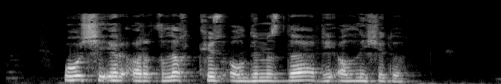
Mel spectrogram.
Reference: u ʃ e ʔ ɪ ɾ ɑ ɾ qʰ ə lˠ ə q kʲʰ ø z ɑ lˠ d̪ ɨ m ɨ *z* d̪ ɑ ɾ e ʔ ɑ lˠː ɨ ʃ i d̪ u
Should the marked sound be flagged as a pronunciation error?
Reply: no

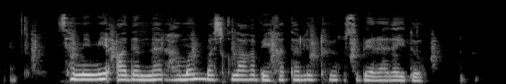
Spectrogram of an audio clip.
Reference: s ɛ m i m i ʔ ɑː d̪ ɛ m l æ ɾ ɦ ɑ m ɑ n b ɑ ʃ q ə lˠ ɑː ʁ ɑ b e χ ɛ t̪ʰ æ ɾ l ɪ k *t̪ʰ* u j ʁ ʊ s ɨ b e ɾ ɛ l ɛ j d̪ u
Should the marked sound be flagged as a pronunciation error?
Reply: no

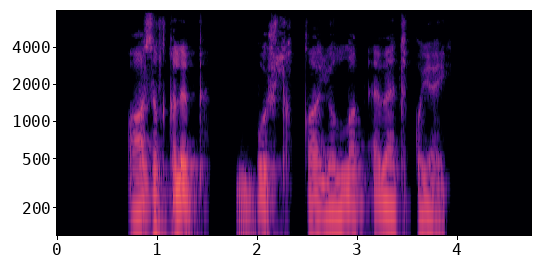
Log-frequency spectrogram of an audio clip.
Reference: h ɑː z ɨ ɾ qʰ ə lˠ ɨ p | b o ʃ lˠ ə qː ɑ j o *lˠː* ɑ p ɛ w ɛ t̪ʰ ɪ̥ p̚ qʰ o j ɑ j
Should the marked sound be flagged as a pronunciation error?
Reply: no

